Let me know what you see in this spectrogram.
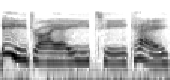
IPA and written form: ˌeɪdriˈætᵻk (Adriatic)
